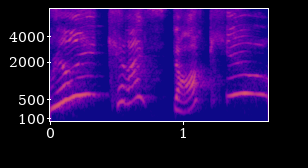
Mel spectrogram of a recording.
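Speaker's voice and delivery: very high, loud, swooping, eager excited outburst. Retelling meeting a puppeteer, a blurted gasp. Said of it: "I blurted out".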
